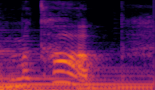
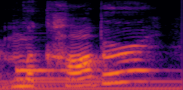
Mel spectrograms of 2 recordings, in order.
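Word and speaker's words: macabre: the English language are macabra and maab so basically the thing behind that is the word maab it is French in origin and the original pronunciation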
